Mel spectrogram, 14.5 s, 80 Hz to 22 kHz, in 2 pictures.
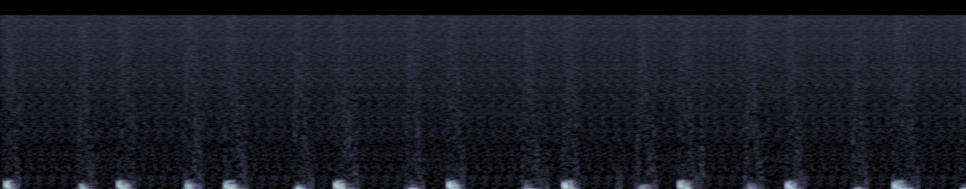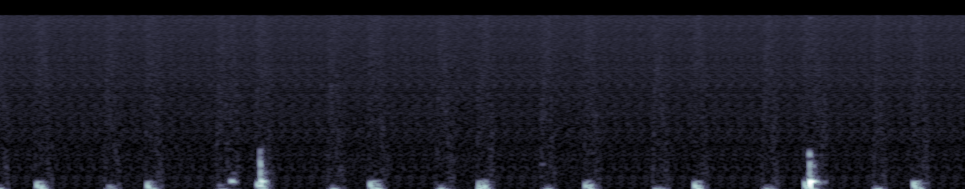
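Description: Steady low thumps at about 72 beats a minute, even in rhythm; an ordinary resting heartbeat.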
